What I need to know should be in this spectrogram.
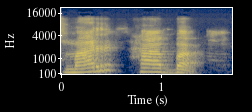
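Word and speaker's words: مرحبا: It is pronounced as marhaba.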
